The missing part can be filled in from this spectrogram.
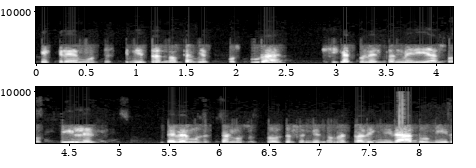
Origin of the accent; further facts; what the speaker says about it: Mexico; claro que los mexicanos unidos podemos lograr lo imposible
